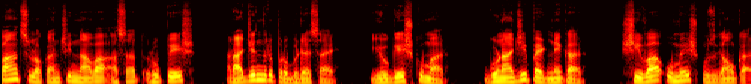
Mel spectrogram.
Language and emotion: Goan Konkani, neutral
